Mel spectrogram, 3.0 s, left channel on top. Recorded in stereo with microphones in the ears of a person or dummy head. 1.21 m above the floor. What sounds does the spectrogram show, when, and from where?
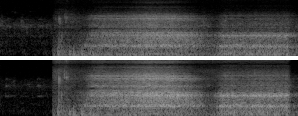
0.5 s breathing: 70° right (ahead or behind), 0.9 m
